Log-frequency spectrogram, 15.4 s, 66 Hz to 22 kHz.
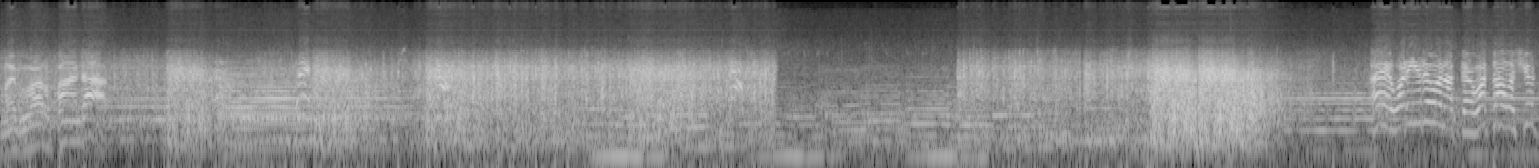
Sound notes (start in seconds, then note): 0.9 gunshots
